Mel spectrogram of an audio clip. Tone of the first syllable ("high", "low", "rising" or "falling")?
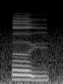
low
